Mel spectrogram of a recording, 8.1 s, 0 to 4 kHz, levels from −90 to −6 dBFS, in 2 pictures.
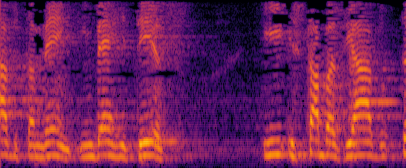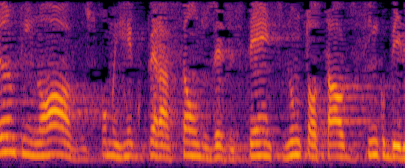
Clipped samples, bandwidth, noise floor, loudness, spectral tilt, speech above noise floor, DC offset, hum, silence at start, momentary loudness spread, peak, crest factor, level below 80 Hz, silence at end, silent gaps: under 0.1%; 4 kHz; -56 dBFS; -27 LUFS; -10.5 dB/octave; 29 dB; under 0.1%; none; 0 s; 7 LU; -12 dBFS; 14 dB; -68 dBFS; 0 s; none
